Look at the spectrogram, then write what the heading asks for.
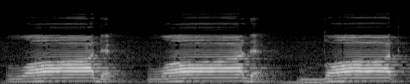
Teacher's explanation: آپ کی زبان کے جو سائڈ سے، سرا نہیں سائڈ، آپ کے داڑوں کے ساتھ دونوں طرف لگا لیں یا ایک طرف لگا کے اس لفظ کو ادا کریں گے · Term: داڑوں والا حروف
